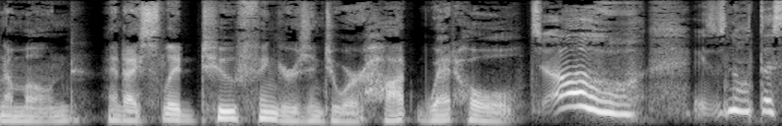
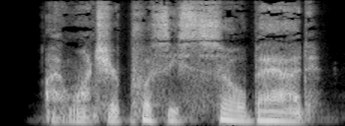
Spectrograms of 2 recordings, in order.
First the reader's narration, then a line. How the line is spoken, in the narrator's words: I whispered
